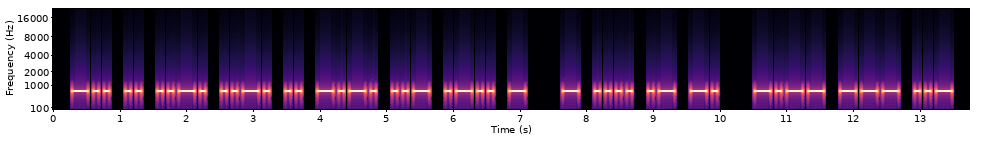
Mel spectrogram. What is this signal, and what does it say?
Morse code, heard as a keyed tone, about 16 wpm, 700 Hz. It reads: DIFFICULT THAN YOU
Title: Sentences from Top 1000 Words - Review Part 3 - 15wpm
